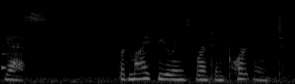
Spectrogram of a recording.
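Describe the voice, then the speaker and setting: A woman voicing a gentle, wise, selfless goddess in a video game, speaking in a solemn and measured way. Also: mid-range voice, steady tone, slight background noise, close to an everyday voice. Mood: calm, resigned. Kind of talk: scripted video game voice acting. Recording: game cutscene with music behind.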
